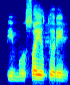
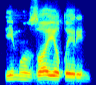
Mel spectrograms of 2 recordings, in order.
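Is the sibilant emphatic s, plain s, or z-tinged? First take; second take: emphatic s; z-tinged. First: The sibilant is an emphatic s sound. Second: The sibilant is an emphatic s mixed with z. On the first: This is one recognized reading of the word. "Imam Hafiz itu bacanya bimusaytirin, termasuk yang wabis sodi" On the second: This is a third recognized reading of the word. "ismamnya sod dengan suara zai"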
